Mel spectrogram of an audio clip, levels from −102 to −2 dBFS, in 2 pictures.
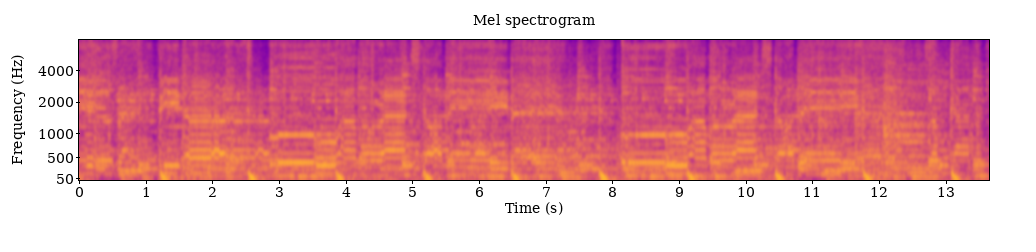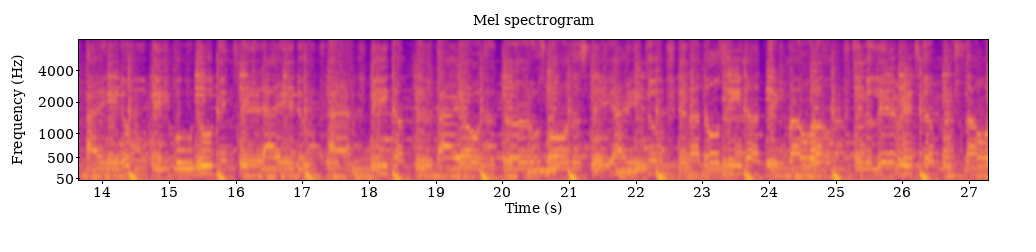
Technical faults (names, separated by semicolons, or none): sound dropped by the voice detector; sound chopped by the voice detector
